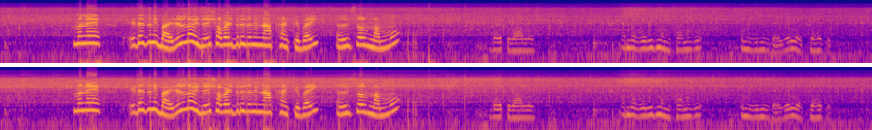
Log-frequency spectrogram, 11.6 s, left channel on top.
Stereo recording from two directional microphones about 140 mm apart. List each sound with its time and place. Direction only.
0.9 s speech: 20° left (ahead or behind)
